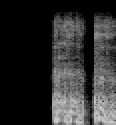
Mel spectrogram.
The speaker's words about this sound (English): Sorry, excuse me. Uh-oh. I saw, yeah, you know, it's just a little cough, you know, a little weather change. Not the Rona, I promise.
